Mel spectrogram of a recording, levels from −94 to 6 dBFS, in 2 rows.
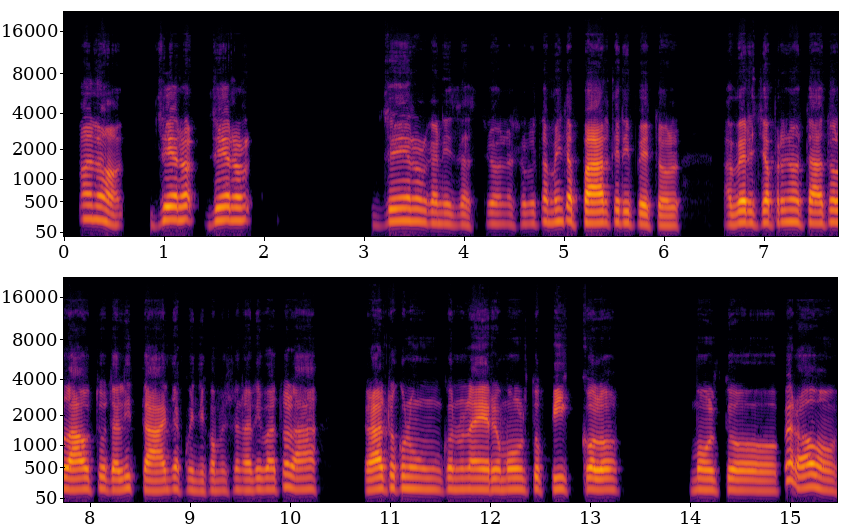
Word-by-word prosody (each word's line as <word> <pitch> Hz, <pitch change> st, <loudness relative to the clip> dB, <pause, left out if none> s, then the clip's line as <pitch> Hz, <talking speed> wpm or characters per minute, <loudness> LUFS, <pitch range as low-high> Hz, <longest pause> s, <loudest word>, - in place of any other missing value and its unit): Ma 220 Hz, 0 st, -1 dB
no, 165 Hz, -10 st, 0 dB, 0.3 s
zero 205 Hz, +6 st, +3 dB, 0.2 s
zero 200 Hz, +1 st, +2 dB, 1.3 s
zero 185 Hz, +3 st, 0 dB
organizzazione 150 Hz, -2 st, -7 dB
assolutamente, 155 Hz, +6 st, -5 dB
a -, -, +2 dB
parte, 165 Hz, +1 st, +6 dB
ripeto, 140 Hz, -5 st, -3 dB, 0.4 s
avere 165 Hz, +3 st, +4 dB
già 170 Hz, +4 st, +1 dB
prenotato 175 Hz, -1 st, 0 dB
l'auto 160 Hz, +1 st, +3 dB
dall'Italia, 150 Hz, -1 st, -1 dB
quindi, 145 Hz, -3 st, -10 dB
come 145 Hz, +1 st, -9 dB
sono 155 Hz, +1 st, -9 dB
arrivato 160 Hz, +4 st, -3 dB
là, 160 Hz, -2 st, -2 dB, 0.4 s
tra 150 Hz, -, +1 dB
l'altro 170 Hz, +2 st, +5 dB
con 175 Hz, 0 st, -2 dB
un 160 Hz, -2 st, -3 dB
con 160 Hz, +1 st, -3 dB
un 160 Hz, +1 st, -4 dB
aereo 155 Hz, -1 st, +3 dB
molto 160 Hz, +1 st, -1 dB
piccolo, 155 Hz, -1 st, +1 dB, 0.7 s
molto 145 Hz, -2 st, -1 dB
però, 175 Hz, -5 st, +2 dB
160 Hz, 120 wpm, -24 LUFS, 150-170 Hz, 1.3 s, parte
